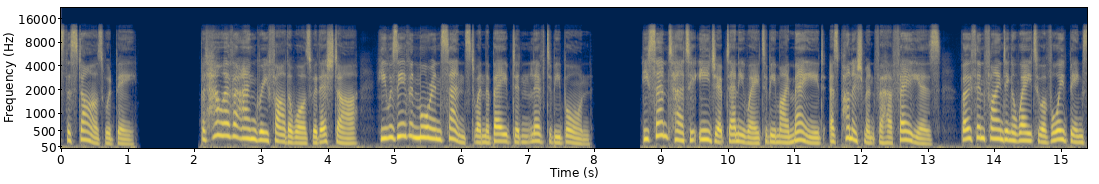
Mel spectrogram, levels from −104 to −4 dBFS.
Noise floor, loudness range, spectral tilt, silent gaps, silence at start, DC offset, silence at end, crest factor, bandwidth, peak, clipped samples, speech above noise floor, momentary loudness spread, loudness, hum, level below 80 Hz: under -90 dBFS; 3 LU; -5 dB/octave; 1.18-2.06 s, 8.01-8.68 s; 0 s; under 0.1%; 0 s; 14 dB; 13.5 kHz; -2 dBFS; under 0.1%; over 75 dB; 8 LU; -16 LUFS; none; -44 dBFS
